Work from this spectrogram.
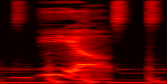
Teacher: the tongue tip is still raised through the roof of the mouth but pulled back into the mouth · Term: dark l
